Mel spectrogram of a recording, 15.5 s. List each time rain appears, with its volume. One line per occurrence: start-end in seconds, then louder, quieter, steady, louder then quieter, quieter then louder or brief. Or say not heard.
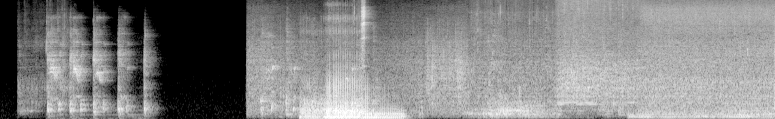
4.9-15.4 louder.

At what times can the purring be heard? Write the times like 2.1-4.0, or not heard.
6.0-8.1, 12.6-15.4.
